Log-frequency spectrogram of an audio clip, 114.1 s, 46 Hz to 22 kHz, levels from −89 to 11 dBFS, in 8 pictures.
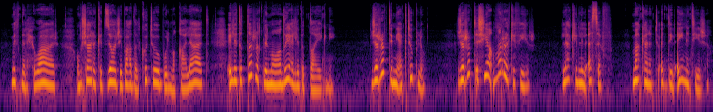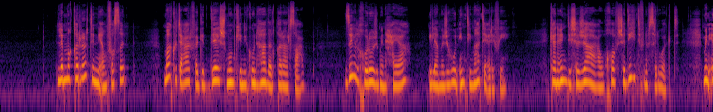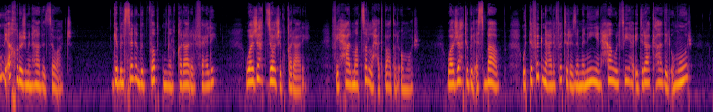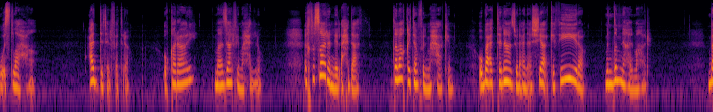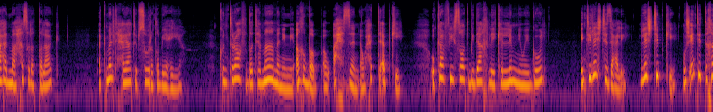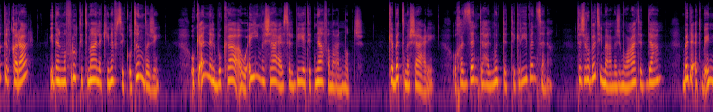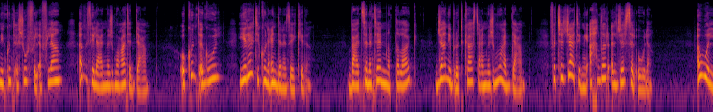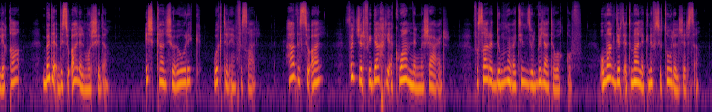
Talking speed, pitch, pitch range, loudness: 120 wpm, 225 Hz, 195-255 Hz, -21 LUFS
